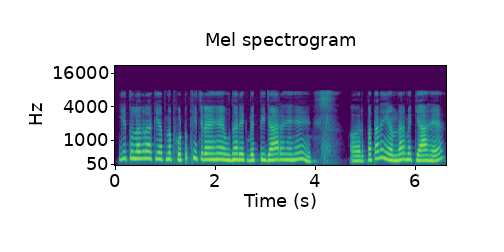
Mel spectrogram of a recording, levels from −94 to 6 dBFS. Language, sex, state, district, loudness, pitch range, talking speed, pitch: Hindi, female, Bihar, Patna, -13 LUFS, 215-255 Hz, 215 wpm, 230 Hz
